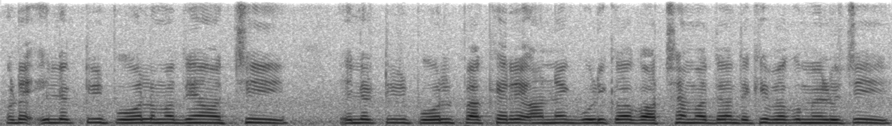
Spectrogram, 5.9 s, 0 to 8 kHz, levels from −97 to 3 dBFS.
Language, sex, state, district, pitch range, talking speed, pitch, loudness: Odia, male, Odisha, Malkangiri, 210-220 Hz, 140 wpm, 215 Hz, -14 LUFS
